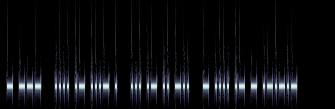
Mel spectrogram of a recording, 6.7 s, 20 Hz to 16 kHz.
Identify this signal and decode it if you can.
Morse code, heard as a keyed tone, about 30 wpm, 700 Hz. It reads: TO HAVE SAID THAT.
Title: Sentences from Top 1000 Words - Review Part 1 - 30wpm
